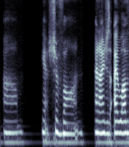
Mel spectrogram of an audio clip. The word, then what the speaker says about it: Siobhan: Um, Siobhan, but it's spelled S I O B. Either HAN or A N. Um, yeah, Siobhan.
